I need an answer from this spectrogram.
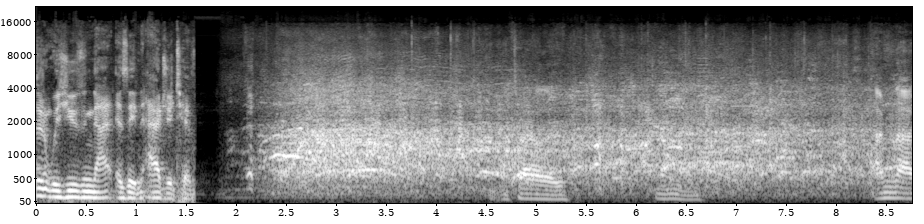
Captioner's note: laughter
